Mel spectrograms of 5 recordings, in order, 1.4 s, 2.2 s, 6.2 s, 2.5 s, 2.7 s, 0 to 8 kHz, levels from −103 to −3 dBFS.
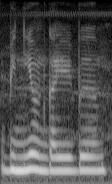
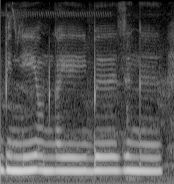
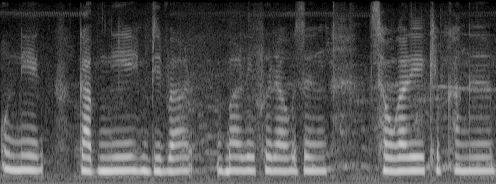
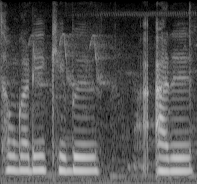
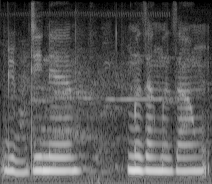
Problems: low volume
